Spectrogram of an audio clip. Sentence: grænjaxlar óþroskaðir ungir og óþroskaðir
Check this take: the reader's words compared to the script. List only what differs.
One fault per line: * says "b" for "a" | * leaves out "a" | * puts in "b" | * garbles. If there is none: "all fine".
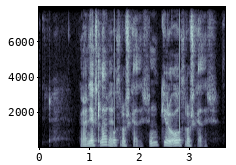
all fine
